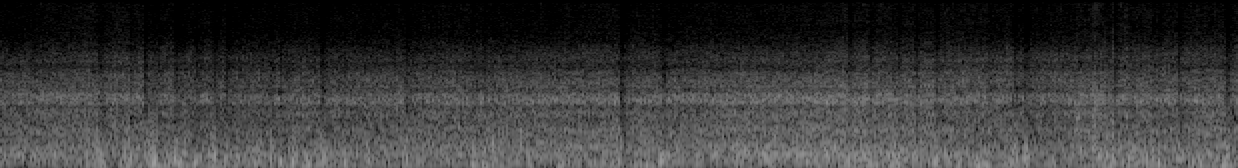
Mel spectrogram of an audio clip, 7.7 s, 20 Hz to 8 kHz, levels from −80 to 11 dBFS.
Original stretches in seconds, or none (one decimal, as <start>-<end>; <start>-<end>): 0.0-7.7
